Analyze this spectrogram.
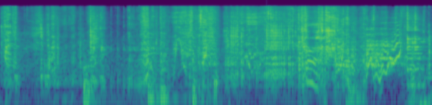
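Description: Styrofoam packing squeaking and scraping against a cardboard box as it is pulled off. A run of shrill squeals rises and falls in pitch through the second half.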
